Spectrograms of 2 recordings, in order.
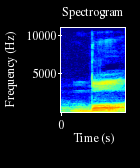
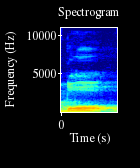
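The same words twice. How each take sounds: First: The lips stay back, without rounding the sound. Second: The lips push forward, rounding the sound. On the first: The speaker calls it right. "yang benar" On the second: The speaker calls it wrong.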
